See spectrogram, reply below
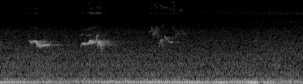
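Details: Oriole singing: two clear, slurred whistled notes close together, then a fainter third, over a steady low rumble of background noise.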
